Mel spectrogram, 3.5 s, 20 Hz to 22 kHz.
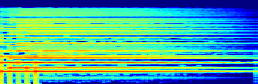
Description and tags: Regular Game Sounds 1
You may use these sounds freely if
you think they're usefull.
I made them in Nanostudio with the Eden's synths
mostly one instrument (the Eden) multiple notes some effect
(hall i believe) sometimes and here and then multi
intstruments.
(they are very easy to make in nanostudio (=Freeware!))
I edited the mixdown afterwards with oceanaudio,
used a normalise effect for maximum DB.
If you want to use them for any production or whatever
20-02-2014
